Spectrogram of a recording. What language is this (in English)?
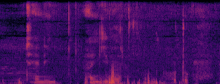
Santali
